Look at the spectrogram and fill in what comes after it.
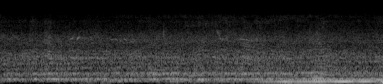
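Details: Honey bees crowding a hive entrance on a sunny February day, some landing on the camera: steady buzzing hum that swells louder toward the end as a bee approaches, with faint bird notes above.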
